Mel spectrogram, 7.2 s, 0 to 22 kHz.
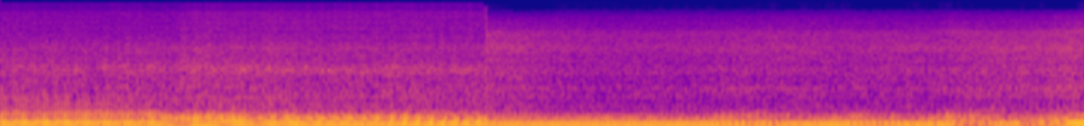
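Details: Freshly built 800whp Mitsubishi Evo X, few minutes after first start during break-in: deep loud steady note with light throttle blips, no knocking or ticking; only wastegate and evap codes, cause already known.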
